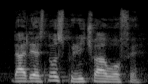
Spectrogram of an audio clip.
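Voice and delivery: ordinary talk, nothing marked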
